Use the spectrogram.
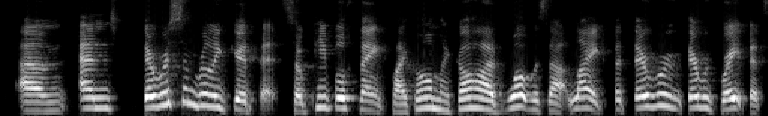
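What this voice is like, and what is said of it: Mixed accent with Dutch traces. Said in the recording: “I'm originally from Holland, in case you couldn't tell by my confused accent.”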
